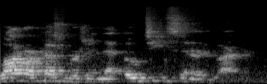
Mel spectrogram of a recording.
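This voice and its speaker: A man's fairly high voice at a very fast pace, with noticeable background noise. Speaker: company presenter. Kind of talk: business presentation.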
